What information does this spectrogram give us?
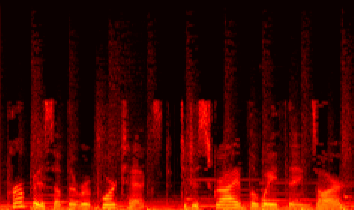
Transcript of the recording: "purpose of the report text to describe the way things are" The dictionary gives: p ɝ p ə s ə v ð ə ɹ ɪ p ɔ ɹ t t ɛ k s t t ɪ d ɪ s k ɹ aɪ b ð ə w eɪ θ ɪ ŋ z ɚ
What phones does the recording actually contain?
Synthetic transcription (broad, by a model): p ɝ p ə s ə v ð ə ɹ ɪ p ɔ ɹ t t ɛ k s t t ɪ d ɪ s k ɹ aɪ b ð ə w eɪ θ ɪ ŋ z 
